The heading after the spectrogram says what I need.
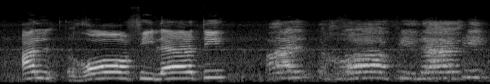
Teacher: غین کو پر بھی کرنا ہے اور کھڑی زبر کی وجہ سے آواز لمبی بھی ہوگی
